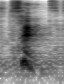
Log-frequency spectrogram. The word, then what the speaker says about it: chat: because of something called chat. We call it chat, and it's spelled C-H-A-T, like the word chat, but it's called chat.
